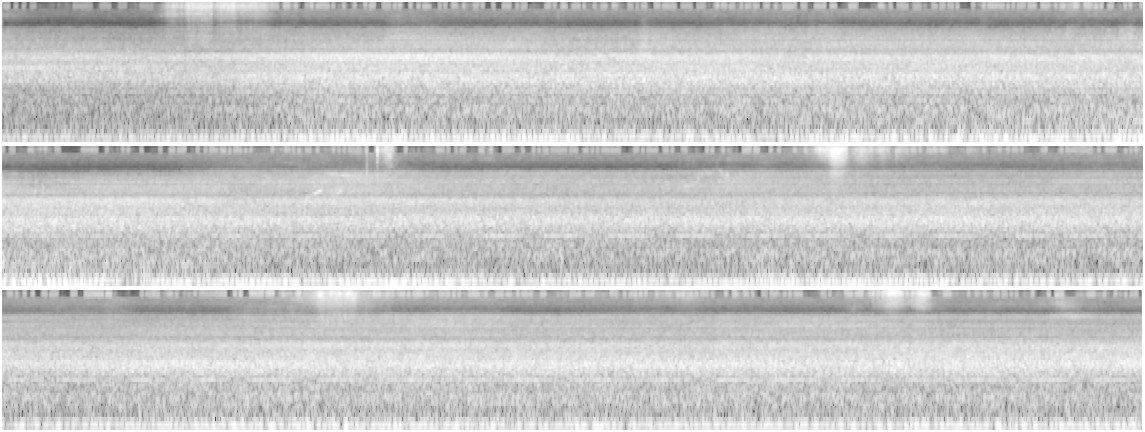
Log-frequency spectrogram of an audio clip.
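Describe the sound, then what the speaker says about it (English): A CP westbound intermodal stack train rolls past beneath highway ramps in winter, a loud, continuous low rumble of wheels and cars that holds steady throughout with no voices. "we got a stack train headed west underneath the Dorval ramps."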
